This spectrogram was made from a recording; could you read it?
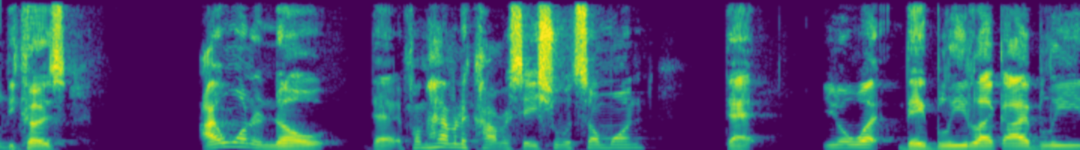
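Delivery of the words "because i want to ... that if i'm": plain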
